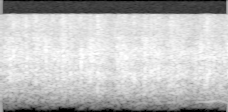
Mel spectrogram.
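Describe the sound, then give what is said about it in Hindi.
Audience applause for a cardiologist being introduced with his awards: an even, steady burst of clapping, moderately loud, fills the whole moment. “अच्छे से तालियां बजाएंगे।”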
